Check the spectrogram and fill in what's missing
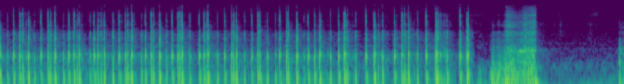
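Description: Fingertips and nails scratch and rub the sides of a small, hollow black cardboard necklace package. Rapid, dry, dull scratching taps run for almost five seconds, then give way to a single broader, hissy rub. The sound fades to near silence, with a faint scratch at the very end.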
